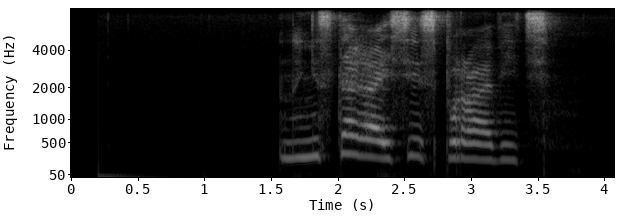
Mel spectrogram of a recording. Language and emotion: Russian, angry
